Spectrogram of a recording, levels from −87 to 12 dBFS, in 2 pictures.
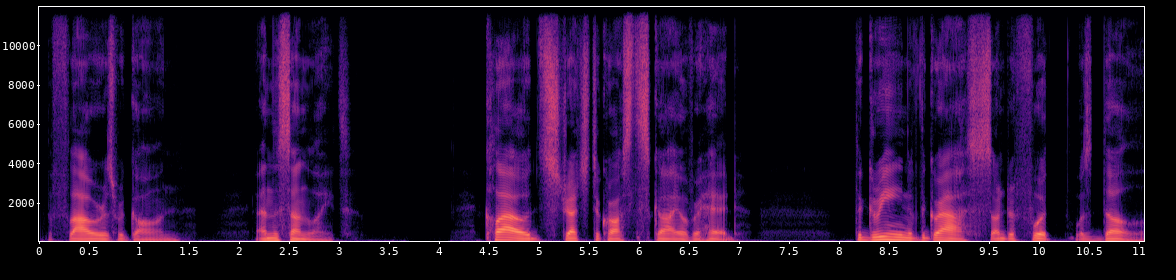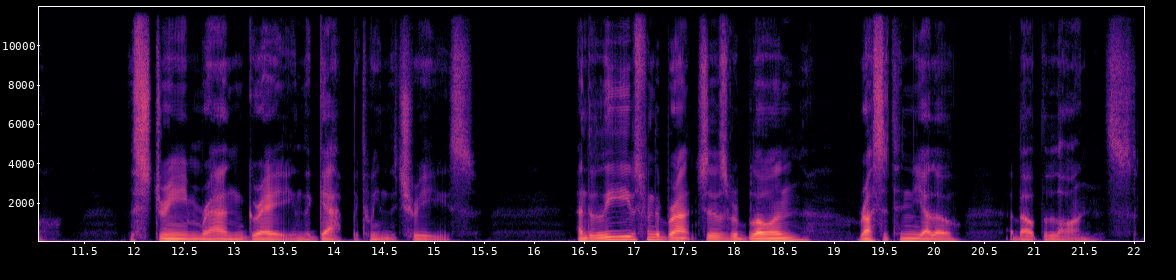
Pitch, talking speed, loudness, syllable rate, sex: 95 Hz, 120 wpm, -21 LUFS, 3.8 syllables/s, male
